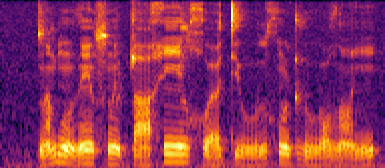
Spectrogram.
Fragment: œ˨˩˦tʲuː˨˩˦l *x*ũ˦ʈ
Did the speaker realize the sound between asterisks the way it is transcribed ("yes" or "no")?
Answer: yes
